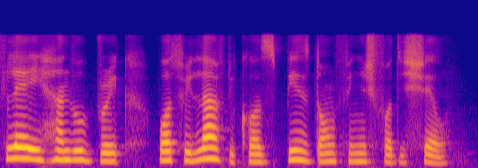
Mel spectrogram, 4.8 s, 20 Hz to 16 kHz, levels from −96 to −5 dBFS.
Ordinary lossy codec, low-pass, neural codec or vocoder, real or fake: none; 7.2 kHz; codec, 16 kHz, about 1 kbps, DyCAST, with the encoder's durations; fake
